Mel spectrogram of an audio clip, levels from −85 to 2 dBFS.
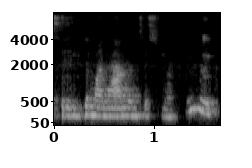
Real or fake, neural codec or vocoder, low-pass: real; none; 7.2 kHz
